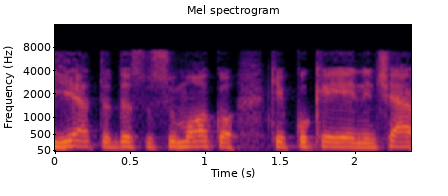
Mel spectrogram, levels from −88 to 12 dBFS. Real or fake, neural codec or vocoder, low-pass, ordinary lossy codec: fake; codec, 16 kHz, 0.4 kbps, LongCat-Audio-Codec; 7.2 kHz; MP3, 48 kbps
